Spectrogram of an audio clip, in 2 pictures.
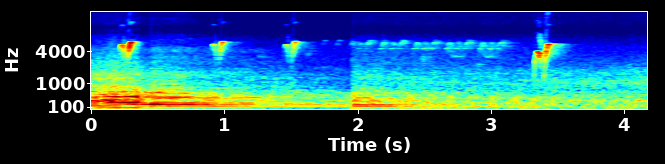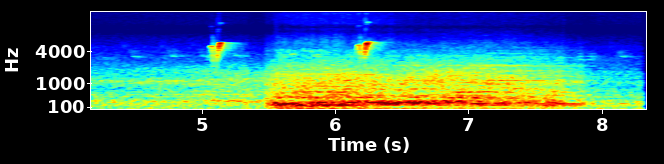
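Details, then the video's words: Sunbird in lively roll nembak song, used for tutoring songbirds. Sharp, high, downslurred chirps come in uneven bursts, some doubled, against a steady low rumbling background. "Burung mantenan gacor roll nembak untuk masteran"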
